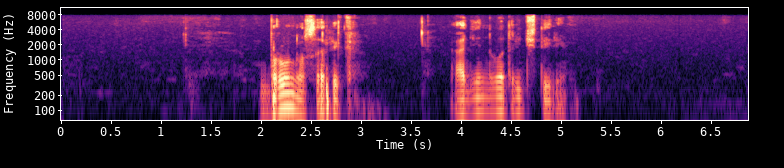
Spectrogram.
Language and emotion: Russian, neutral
